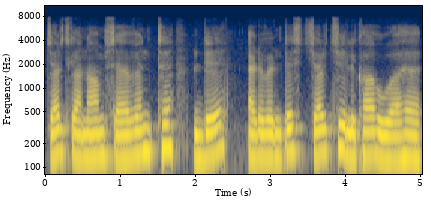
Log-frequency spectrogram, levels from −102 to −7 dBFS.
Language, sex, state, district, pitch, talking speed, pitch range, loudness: Hindi, male, Jharkhand, Ranchi, 135 Hz, 120 wpm, 130-150 Hz, -14 LUFS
